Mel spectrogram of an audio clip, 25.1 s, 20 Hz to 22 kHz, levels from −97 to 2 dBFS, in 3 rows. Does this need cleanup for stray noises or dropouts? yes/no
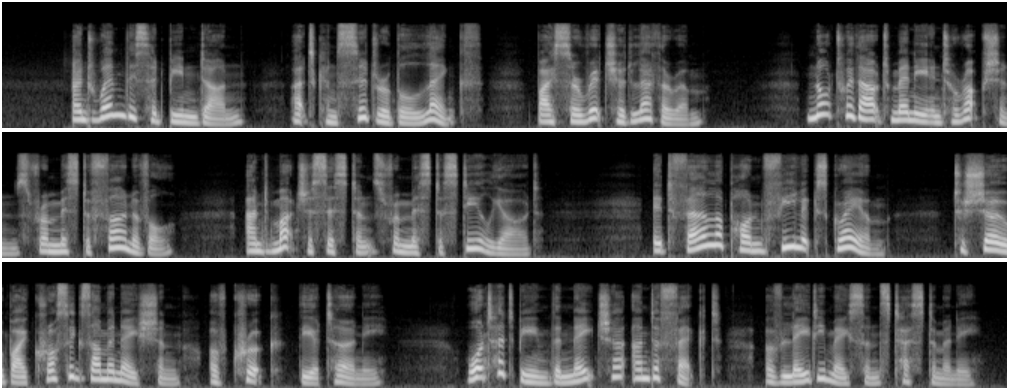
no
